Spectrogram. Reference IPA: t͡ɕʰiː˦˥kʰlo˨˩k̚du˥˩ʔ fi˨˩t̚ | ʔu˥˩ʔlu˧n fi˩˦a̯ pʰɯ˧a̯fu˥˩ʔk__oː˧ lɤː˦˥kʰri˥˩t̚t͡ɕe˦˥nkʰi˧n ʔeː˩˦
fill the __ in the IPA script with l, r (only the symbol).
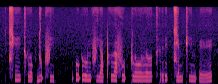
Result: l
